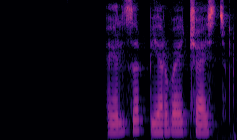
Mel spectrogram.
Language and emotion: Russian, neutral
